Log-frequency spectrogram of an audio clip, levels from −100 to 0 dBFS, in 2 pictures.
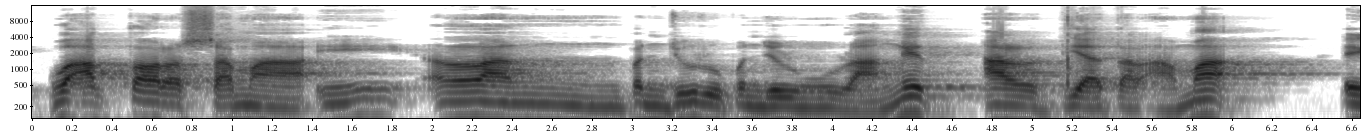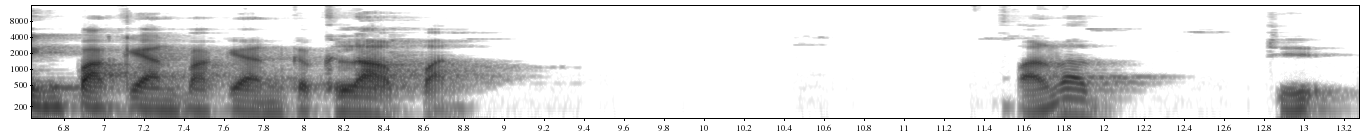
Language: Indonesian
